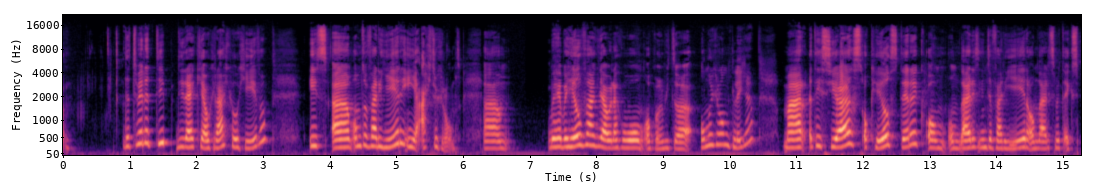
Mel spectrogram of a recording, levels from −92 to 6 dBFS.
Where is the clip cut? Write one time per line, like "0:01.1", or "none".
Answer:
0:06.3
